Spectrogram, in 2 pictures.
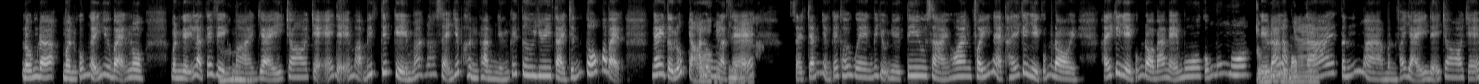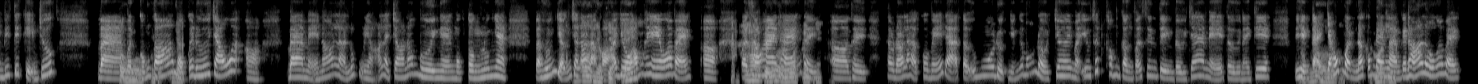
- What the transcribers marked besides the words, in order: tapping; unintelligible speech; other background noise
- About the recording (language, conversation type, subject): Vietnamese, unstructured, Làm thế nào để dạy trẻ về tiền bạc?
